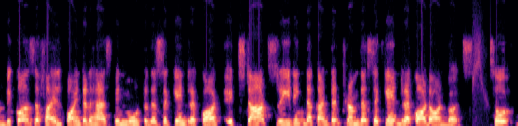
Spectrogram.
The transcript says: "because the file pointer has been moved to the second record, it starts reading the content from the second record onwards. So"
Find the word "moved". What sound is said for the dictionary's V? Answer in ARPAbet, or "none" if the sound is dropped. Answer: none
